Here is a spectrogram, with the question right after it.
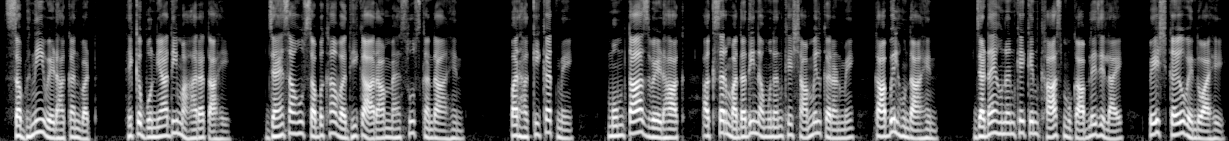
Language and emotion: Sindhi, neutral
